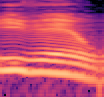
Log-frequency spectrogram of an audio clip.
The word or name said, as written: piveu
